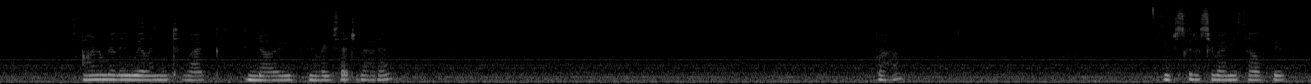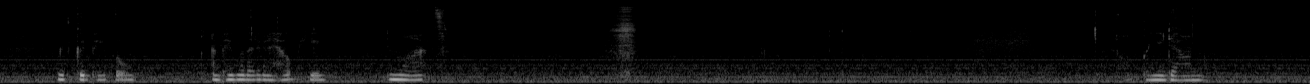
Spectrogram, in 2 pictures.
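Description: A young woman speaks softly and close to a microphone, in short phrases with pauses.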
